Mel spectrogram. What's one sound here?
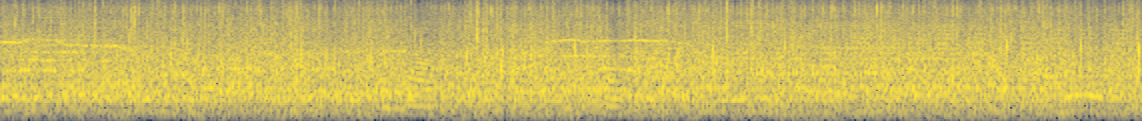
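A large crowd chants and cheers steadily outdoors.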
